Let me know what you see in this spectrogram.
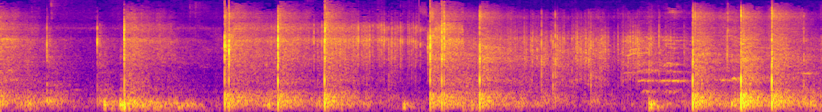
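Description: Aerial fireworks going off overhead: a run of sharp bangs, about one every half second to a second, each trailing off in an echo.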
